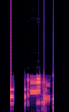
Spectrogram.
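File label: Raleigh Police Special Operations Tactical, p25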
